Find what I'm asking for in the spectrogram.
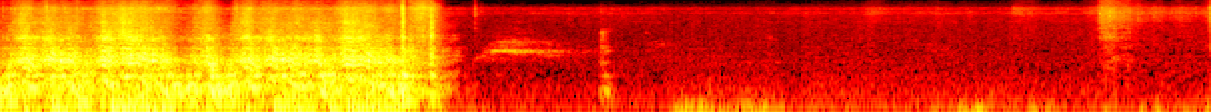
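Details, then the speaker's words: Oldsmobile Toronado that has been sitting, cranked with fuel line disconnected and no fuel yet; uneven lopsided gallop about three beats a second, owner suspects an underpowered cylinder. "Alright, so you guys heard that? That's the gallop that I was concerned about. There's no fuel in here just yet."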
